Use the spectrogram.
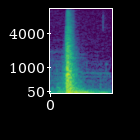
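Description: A Mercedes EQB car door is shut from the inside, giving a single solid, low thud with a brief muted resonance that dies away quickly. The closing sound is solid.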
